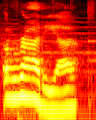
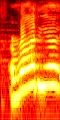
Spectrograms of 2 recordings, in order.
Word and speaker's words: Aradia: because you mean illegal corrects you it is pronounced Aradia that makes sense although you just met you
